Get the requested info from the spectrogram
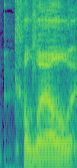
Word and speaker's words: Kal-El: You're gonna tell me that you're gonna pronounce it Hack Man, but you're gonna call him Kal-El and Jor-El.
